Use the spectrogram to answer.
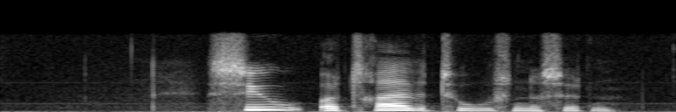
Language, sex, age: Danish, female, 43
